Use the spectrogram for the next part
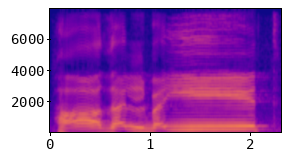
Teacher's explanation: अब खड़ी हरकत एक अलिफ खींच कर पढ़ेंगे, उसके बाद यालीन को फिर नरमी के साथ और आखिर में जब वफ़ करेंगे तो थोड़ा सा लंबा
